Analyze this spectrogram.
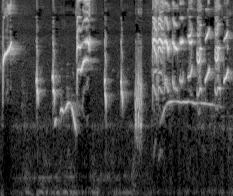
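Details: Oriental magpie-robin, kacer, in long masteran song: separate sharp whistled and slurred notes, a rasping note, then a fast continuous run of tinkling, varied phrases.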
